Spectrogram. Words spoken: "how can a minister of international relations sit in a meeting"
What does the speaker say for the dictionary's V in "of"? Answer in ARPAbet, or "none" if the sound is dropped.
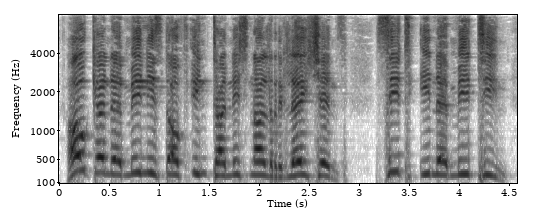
F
